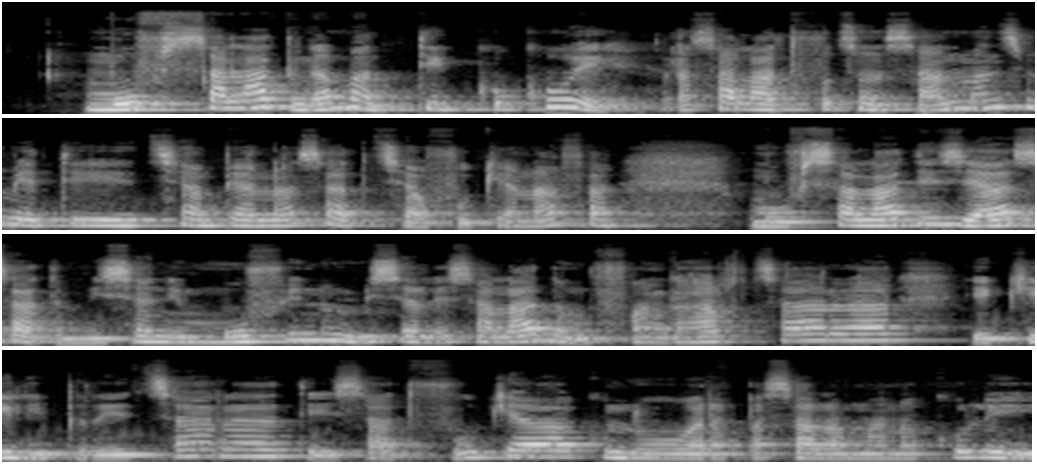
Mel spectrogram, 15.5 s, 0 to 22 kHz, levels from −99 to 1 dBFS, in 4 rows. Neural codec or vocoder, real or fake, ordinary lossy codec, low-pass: none; real; none; 14.4 kHz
